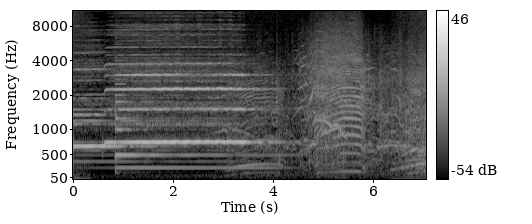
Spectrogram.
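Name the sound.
cow mooing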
